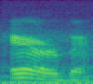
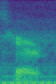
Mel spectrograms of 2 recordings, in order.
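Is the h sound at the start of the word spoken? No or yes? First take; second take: no; yes. First: The word starts with a vowel, no h sound. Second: The word starts with a clear h sound. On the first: "Americans pronounce a common herb" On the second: "But British, they pronounce herb"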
